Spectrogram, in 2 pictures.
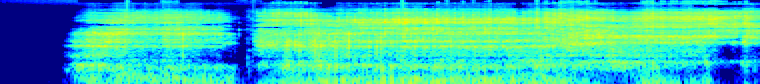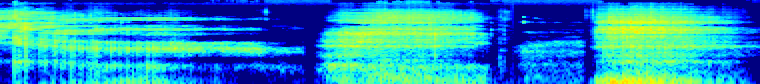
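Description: Bear growling and roaring: a short growl, then a long drawn-out growl of about six seconds, then shorter growls near the end, the last one the loudest.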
